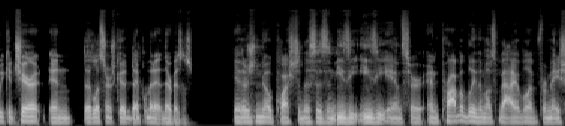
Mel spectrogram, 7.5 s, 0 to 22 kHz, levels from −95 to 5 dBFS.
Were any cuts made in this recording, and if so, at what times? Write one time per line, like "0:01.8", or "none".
0:04.5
